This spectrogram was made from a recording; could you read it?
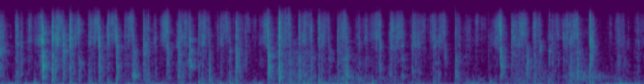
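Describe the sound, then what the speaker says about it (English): Game cards from the board game Imperium are shuffled by hand in a fast run of crisp riffling and slapping bursts, close and steady for nearly ten seconds, with no talking. "And then shuffle and redraw."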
